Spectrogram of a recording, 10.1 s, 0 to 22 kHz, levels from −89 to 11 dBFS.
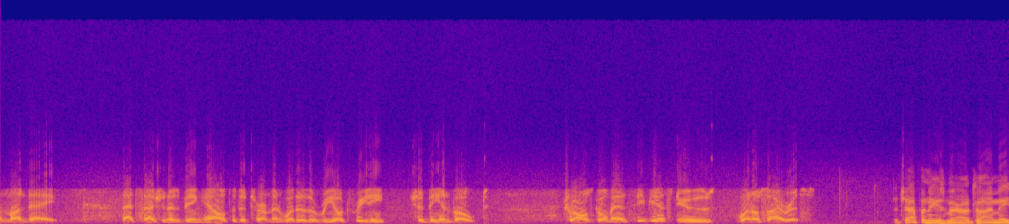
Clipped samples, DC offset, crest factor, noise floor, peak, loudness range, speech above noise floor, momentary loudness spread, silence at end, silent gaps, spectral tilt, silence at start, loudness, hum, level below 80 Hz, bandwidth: under 0.1%; under 0.1%; 14 dB; -38 dBFS; 0 dBFS; 1 LU; 25 dB; 12 LU; 0 s; none; -6 dB/octave; 0 s; -13 LUFS; none; -54 dBFS; 19 kHz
